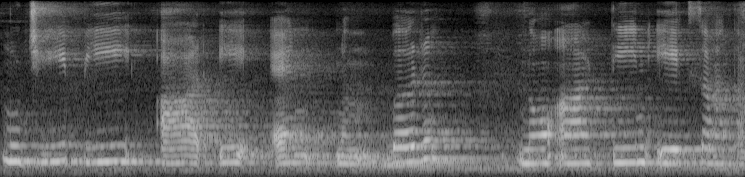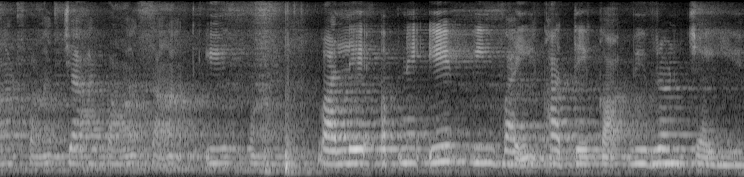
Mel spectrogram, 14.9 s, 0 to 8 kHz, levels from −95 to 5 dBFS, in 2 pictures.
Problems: echo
